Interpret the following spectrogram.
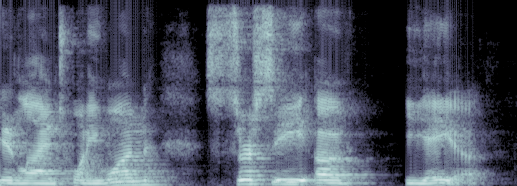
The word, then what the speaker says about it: Aeaea: A-E-A-E-A. That is a word that you will see here. All vowels, and it's pronounced Aeaea. Aeaea. Just think about like Lil Jon and what he says in the song.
